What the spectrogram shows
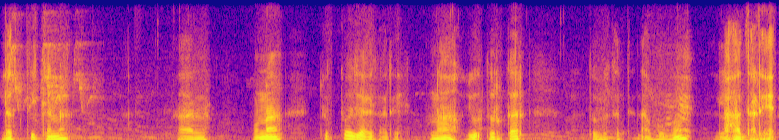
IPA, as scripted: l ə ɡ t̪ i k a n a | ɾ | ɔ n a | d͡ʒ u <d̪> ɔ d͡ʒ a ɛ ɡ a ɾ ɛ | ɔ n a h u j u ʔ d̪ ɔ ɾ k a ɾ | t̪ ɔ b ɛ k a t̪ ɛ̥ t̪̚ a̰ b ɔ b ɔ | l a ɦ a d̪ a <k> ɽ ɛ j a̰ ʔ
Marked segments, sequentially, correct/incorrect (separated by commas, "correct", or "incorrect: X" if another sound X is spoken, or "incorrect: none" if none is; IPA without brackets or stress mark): incorrect: t̪, incorrect: none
